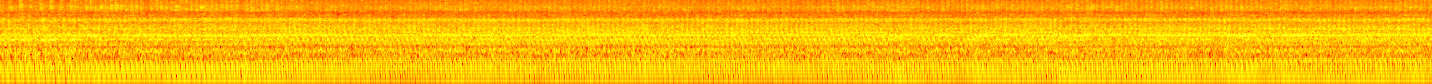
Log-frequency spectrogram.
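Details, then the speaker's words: Rotakt electrical generator, brand new, on its first start after adding Rotakt oil, pull-started with the choke on. Loud, steady drone at constant pitch with no knocks, surging or misses. It started very easily and runs smoothly. "shoot the starter for the engine lubrication it started very easily :)"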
